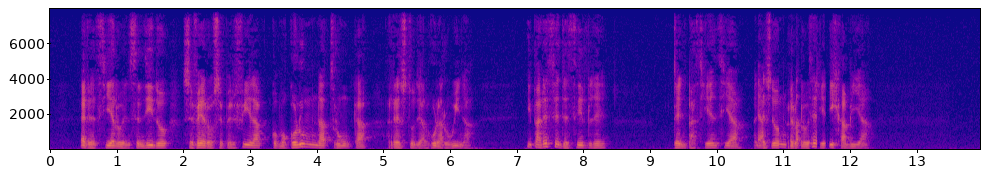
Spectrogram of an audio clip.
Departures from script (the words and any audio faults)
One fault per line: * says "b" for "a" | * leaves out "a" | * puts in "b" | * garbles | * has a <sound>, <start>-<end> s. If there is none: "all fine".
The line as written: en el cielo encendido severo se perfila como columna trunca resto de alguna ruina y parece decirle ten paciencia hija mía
* garbles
